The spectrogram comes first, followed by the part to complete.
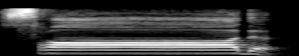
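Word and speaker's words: صاد: আগা সামনের নিচে দুই দাদাের পেটও আগার সাথে লাগাবেন লাগিয়ে আপনি এটা উচ্চারণ করবেন সবাই একসাথে জোরে জোরে বলেন সবাই সবাই অনেকে কিন্তু দদ বলতেছেন দদ না এটা সদ সদ ক্লিয়ার ওকে এবার দেখেন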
